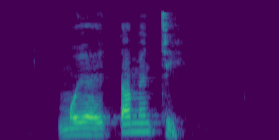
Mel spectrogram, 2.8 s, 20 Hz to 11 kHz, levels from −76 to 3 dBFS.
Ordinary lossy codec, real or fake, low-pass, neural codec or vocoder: MP3, 32 kbps; real; 9.9 kHz; none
